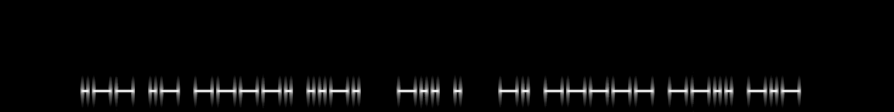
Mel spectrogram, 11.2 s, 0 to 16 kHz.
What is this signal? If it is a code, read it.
Morse code, heard as a keyed tone, about 17 wpm, 700 Hz. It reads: WA9F DE N0ZK
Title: USA Callsign DE Callsign - 4 Characters - 17wpm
